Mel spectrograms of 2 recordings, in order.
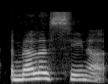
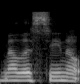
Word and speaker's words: Melusine: Melusine, Melusine. Can you type that in, Judy? MEL. Melusine, Melusina, or Melusine. Sometimes you pronounce it that's it, as in a French pronunciation.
